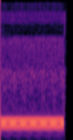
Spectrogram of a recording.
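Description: A steady telephone dial tone holds unbroken for most of a second on a single clear pitch, then cuts off abruptly, heard alone right after a radio call-in line drops.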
